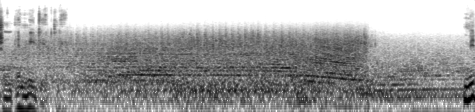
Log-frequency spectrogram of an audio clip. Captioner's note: plane engine roars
